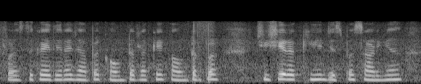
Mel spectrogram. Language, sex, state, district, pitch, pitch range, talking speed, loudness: Hindi, female, Chhattisgarh, Sarguja, 220 Hz, 210-230 Hz, 240 wpm, -18 LUFS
